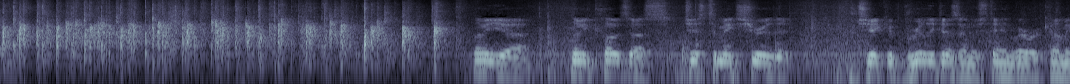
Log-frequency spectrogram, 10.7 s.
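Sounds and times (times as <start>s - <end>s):
crowd applause: 0.0s - 4.6s
speech: 4.7s - 10.7s.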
